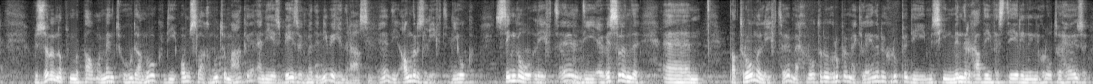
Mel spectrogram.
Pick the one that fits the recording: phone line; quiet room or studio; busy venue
busy venue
